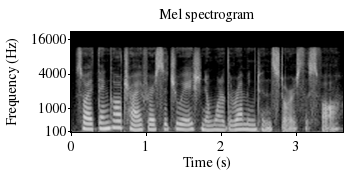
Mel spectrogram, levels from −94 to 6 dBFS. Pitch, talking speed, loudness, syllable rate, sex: 200 Hz, 265 wpm, -19 LUFS, 6.2 syllables/s, female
